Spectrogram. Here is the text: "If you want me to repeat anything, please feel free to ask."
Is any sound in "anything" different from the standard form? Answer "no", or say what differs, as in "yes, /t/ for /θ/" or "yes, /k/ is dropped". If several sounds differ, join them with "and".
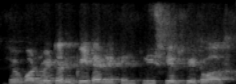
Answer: yes, /t/ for /θ/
